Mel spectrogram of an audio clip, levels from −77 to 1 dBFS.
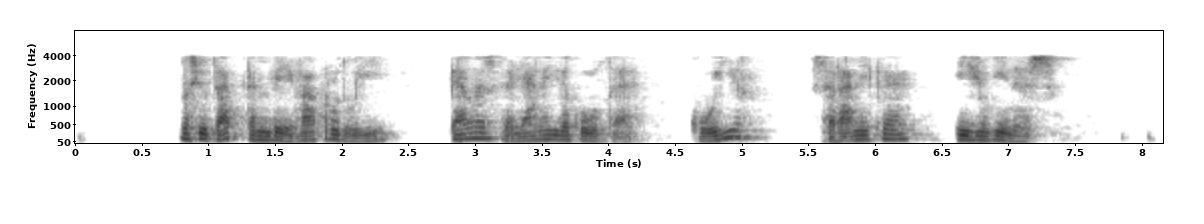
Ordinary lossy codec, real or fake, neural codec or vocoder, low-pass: AAC, 16 kbps; real; none; 7.2 kHz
